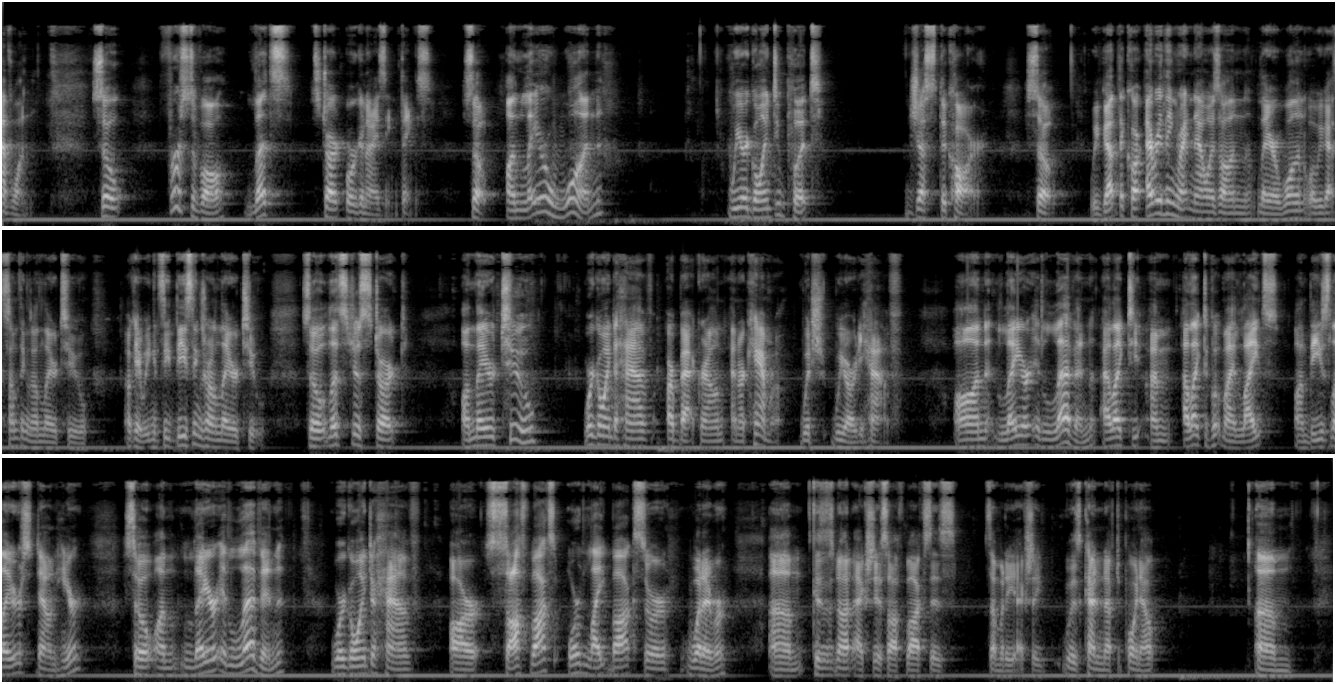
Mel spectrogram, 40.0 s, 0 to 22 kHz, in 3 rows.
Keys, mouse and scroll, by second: 0.7-1.1 scroll down 1, 12.9 click, 13.3 click, 14.1 scroll down 8, 14.4 middle click, 15.0-15.3 scroll up 6, 15.3 middle click, 20.9 click, 25.0 click, 27.7 middle click, 29.5 middle click.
